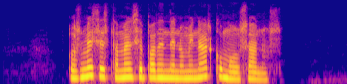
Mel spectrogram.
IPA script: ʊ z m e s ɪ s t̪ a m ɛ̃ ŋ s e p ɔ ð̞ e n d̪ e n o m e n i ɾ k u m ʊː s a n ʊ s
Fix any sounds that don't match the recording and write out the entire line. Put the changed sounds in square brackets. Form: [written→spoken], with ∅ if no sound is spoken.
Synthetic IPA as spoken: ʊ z m e s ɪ s t̪ a m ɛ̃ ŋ s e p ɔ ð̞ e n d̪ e n o m [e→i] n [i→a] ɾ k [u→o] m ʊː s a n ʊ s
